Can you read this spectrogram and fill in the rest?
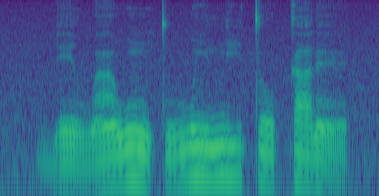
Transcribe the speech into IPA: ɡ͡b e˨ w ã˨˦ w ũ˦˨ t u˨˦ w ĩ˦ n i˦ t o˧ k a˧ ɾ ɛ̃˨

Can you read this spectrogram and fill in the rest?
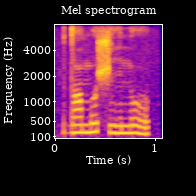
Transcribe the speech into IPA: dˤ i m ʊ ʃ i n ʊ

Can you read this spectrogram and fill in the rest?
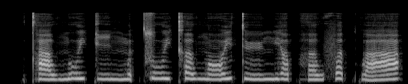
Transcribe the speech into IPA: t̪ʰ aː˨ w n̪ uː˥ j k iː˨ ŋ m ɵ˧ t̚ t͡s uː˧ j kʰ ɐ˧ w n̪ ɔː˨˥ j t̪ yː˨˧ ŋ j ɐ˧ p̚ h ɐ˨˧ w f ɐ˥ t̚ kʷ aː˨˥

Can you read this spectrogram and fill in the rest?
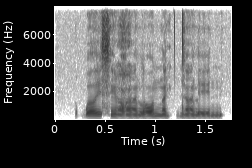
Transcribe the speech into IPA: ɓ ʌ e̯ s ẽ ʕ ã l ɔ n ã tʲ d ã l e n

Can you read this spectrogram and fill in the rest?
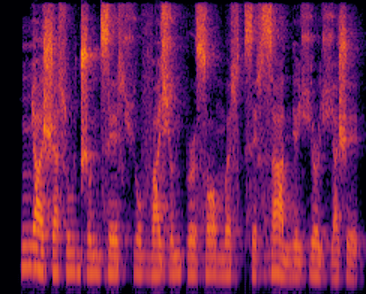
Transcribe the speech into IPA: ɲ a ʃ a ɬ u d͡ʒ o nʲ z e ɬ ç o v a ɕ ɔ nʲ p ə˞ z ɔ m ɜ ɬ t͡s e ɬ z a nʲ ɛ ç ə˞ ç a ʃ e

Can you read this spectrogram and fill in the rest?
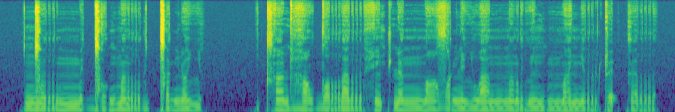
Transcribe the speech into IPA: ŋ͡ǀ u r mː e ɡ͡ǀ o ɡ m ã r o ɡ ǀ ɐ ɡ ɳ ɔ ʎ | cʰ ã ɖʱ a ʎ dˤ ɛ r a r h ĩ c ɳ ɘ nː a zˤ ɘ ɡ ɳ ɐ ʎ w a nː ɔ̃ r ʎ ĩ ɡ mː ã ɲ ɘ r ʈ ɘ ʔ k ɐ r

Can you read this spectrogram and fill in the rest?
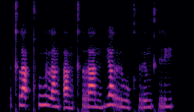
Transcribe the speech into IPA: kʰ l a˥˩ ʔ tʰ uː˥˩ l a˧ ŋ ʔ a˩˦ ŋ kʰ r a˧ n b i˥˩ a̯ r uː˨˩ kʰ r ɯ˦˥ ŋ kʰ r i˥˩ t̚

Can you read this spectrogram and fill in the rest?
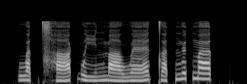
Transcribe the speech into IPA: w ɐ˧ t̚ t͡sʰ aː˨˥ k̚ w iː˨˧ n m aː˨ w ɛː˨˥ t̪ ɐ˨˥ t̚ n̪ ɵ˥ t̚ m ɐ˥ t̚

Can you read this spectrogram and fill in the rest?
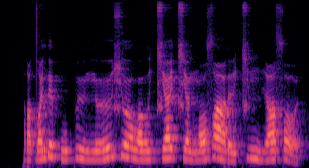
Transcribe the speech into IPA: ɾ i dˤ y lʲ ɾ æ p u p yː n øː ɕ øː lˠ ɯː t͡ɕ æ t͡ɕ æ ŋ o zˤ eː ɾ e t͡ɕ ɯ ŋ iː sˤ y

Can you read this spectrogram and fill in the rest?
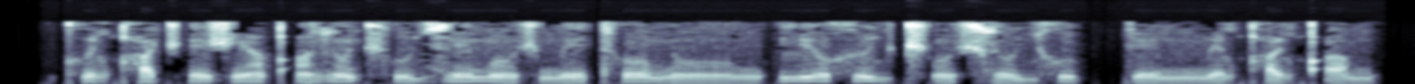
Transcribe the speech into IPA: kʰ u˨ ʎ qʰ u˨ t͡ʃʼ eː˨ ʃ ẽː˨ qʼ õ˨ z õ˦ t͡ʃʰ u˨ ʎ z ẽ˦ m õː˨ ʃ m e˨˦ tʰ oː˦ m ɾ õː˨ ŋ | lʲ oː˦ x ɯ˦˨ ʎ t͡ʃʼ õ˨ ʃ z ʊː˨ ʎ x u˨ kː e˨ mː e˨ ʎ qʰ u˨ ʎ qʼ u˨ m

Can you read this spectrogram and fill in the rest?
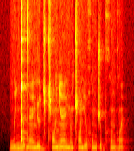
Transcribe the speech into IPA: w i ŋ͡ǃ ɯ d ɛ̃ː lʲ o ɟ ɯ cʰ ɔ̃ ʎ ɛ̃ː j õ cʰ ɔ̃ j i χʷ ɛ̃ ŋ ʃ o b x õ ŋ ʁʷ ɛ̃

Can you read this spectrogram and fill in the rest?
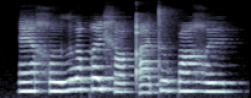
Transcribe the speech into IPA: æ˨ χ o˨ l o˦ q i˦ x ɑ˨ qʼ æ˨ t o˦˨ p ɑ˦ ʁ ø˦

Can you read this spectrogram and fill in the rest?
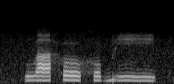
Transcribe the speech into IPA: w a h o x o b i

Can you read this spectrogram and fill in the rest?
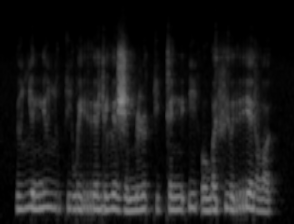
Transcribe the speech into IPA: ʏ ʎ ə nʲ u ʎ o k i w ʏ rʲ ʌ j ʏ lʲ ʌ ʒ ʌ mʲ ɘ ɭ ʏ k i k ɛ nʲ ə ʔ i ʔ o w ʌ fʲ o rʲ ɛ j lˠ ʏ

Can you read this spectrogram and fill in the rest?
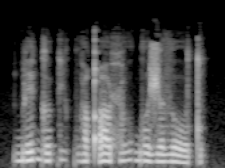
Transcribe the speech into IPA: b e ɡ ɵ k i̤ kʷ a̤ y̯ qʼ ɤ u̯ ħ o̤ ɡʷ ɤ ʒ ə ð o t

